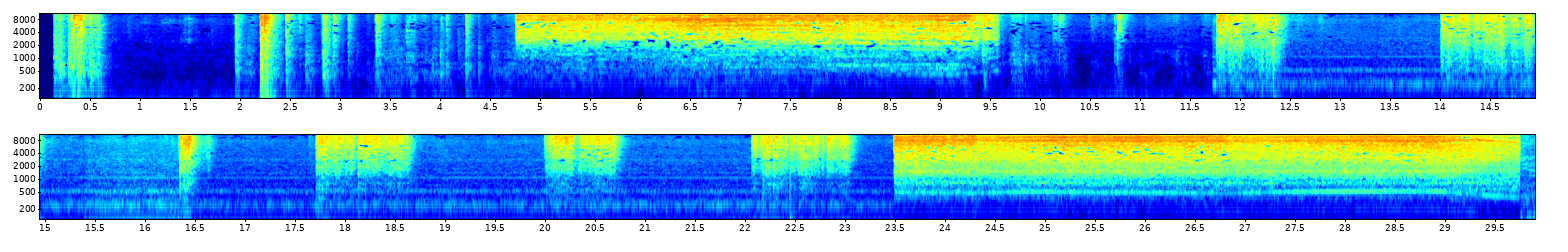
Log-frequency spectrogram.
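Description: Metal parts and bicycle chain clicking and clinking on a steel bench, then a loud steady metal-working rasp lasting about five seconds. Next come five short bursts of MIG welding a few seconds apart, and last about six seconds of angle grinding on steel, the grinder's whine falling as it spins down at the end.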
